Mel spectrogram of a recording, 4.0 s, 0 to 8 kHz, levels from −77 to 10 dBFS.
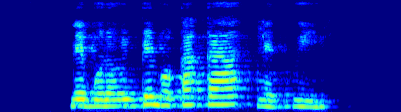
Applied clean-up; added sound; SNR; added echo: neural mask model DeepFilterNet 3.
